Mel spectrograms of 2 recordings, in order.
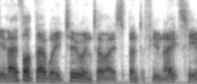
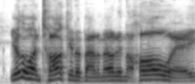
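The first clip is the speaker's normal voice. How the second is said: loud acted retort, higher and louder; 6 semitones higher, 11 dB louder than usual. Answering another character in the hallway in character: saying it really loudly. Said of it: "I say really loudly".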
